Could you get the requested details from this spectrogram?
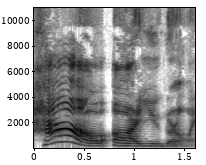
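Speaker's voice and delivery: "how" stressed, leaned on and hit first. Talking about self-improvement, the speaker puts stress on the word how. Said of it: "The emphasis is on the word how".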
